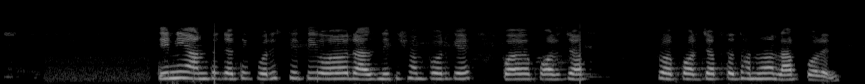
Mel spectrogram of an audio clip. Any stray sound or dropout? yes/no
no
